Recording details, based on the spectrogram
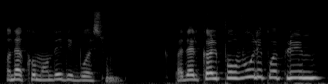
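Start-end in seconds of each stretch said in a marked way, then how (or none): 1.7-3.2 higher, louder put-down from a barman; mildly humiliating. A narrator's reading. Barman belittling the young bowlers, mildly humiliating. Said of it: "sans doute pour nous humilier".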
